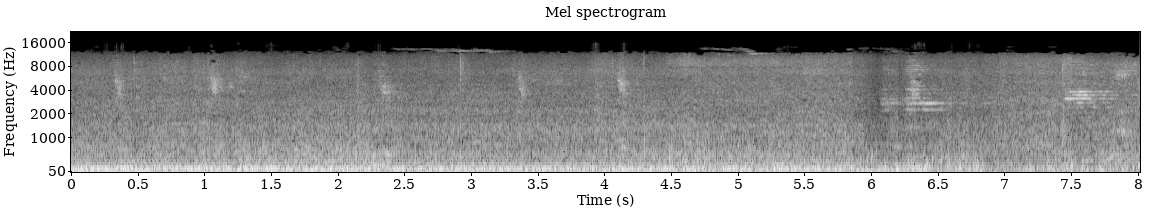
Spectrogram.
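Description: Street traffic noise dominated by the steady low rumble of a nearby motor vehicle's engine, which eases off about six to seven seconds in.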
